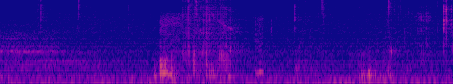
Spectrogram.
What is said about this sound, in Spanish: Perdón, le estaba dando un trago.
